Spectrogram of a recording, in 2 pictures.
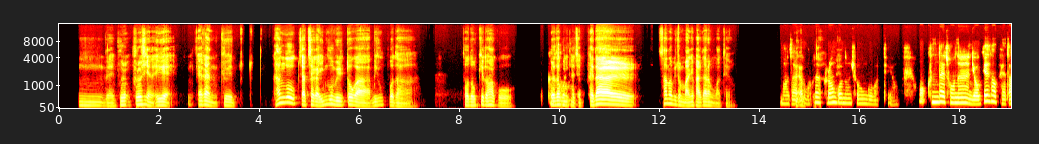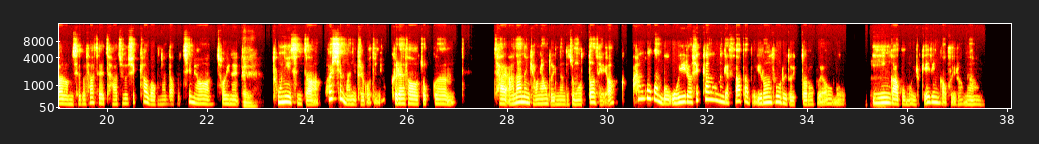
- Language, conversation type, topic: Korean, unstructured, 음식 배달 서비스를 너무 자주 이용하는 것은 문제가 될까요?
- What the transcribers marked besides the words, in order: other background noise; tapping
